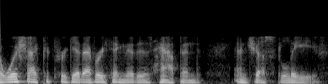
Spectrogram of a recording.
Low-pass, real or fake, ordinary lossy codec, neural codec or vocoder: 3.6 kHz; real; Opus, 32 kbps; none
